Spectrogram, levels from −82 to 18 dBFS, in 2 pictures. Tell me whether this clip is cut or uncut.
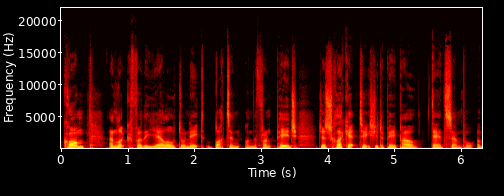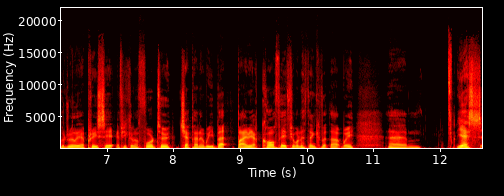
cut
